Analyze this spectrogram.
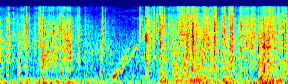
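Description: A monster growls and snarls up close.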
